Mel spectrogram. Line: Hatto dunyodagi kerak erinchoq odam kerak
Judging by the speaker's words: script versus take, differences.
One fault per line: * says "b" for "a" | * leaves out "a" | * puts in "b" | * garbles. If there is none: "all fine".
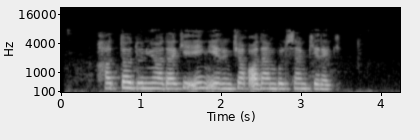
* says "eng" for "kerak"
* puts in "bo'lsam"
